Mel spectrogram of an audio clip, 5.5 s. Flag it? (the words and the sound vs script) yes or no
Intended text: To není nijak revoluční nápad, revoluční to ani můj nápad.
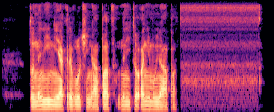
yes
